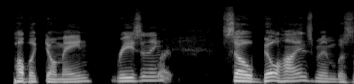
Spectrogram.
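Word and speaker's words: Hinzman: saying a guy's name wrong I was saying hensman but his name's pronounced hinesman the reason hman I was saying Hinman so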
